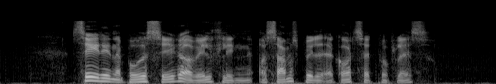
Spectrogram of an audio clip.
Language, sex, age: Danish, male, 48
